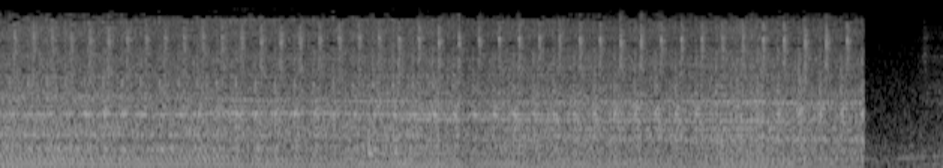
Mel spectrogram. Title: Как узнать какой гидрокомпенсатор стучит😈💪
